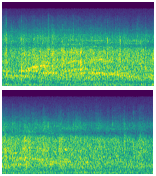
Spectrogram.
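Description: Large audience applauding: a steady, even clatter of many hands clapping that slowly eases off.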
